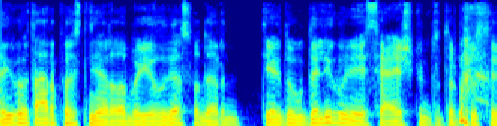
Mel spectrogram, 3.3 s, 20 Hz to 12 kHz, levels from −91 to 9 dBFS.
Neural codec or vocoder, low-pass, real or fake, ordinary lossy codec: none; 10.8 kHz; real; Opus, 24 kbps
